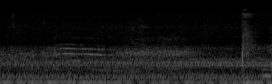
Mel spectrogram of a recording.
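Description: A house cat meowing faintly once, a short falling call, over a steady low hum.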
